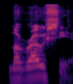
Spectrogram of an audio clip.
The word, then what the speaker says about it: Morrissey: People were saying Morrissey earlier, and it got in my head. Morrissey is how you say it.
